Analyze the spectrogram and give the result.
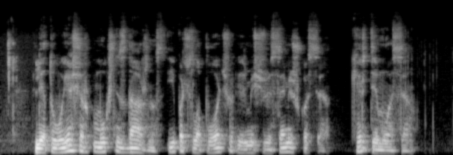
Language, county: Lithuanian, Kaunas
